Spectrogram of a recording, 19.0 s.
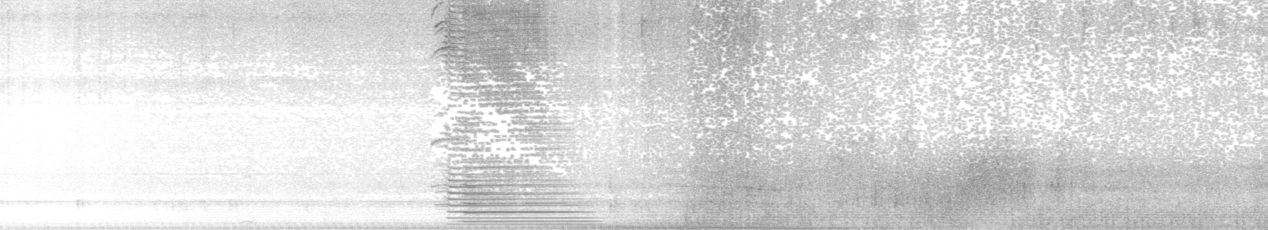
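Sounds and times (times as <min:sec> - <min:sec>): locomotive engine rumble: 0:00.0 - 0:19.0
train wheels on rails: 0:00.0 - 0:19.0
train horn blast: 0:06.5 - 0:09.3.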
